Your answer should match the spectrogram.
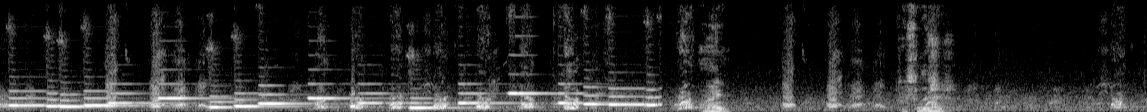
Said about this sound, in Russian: Проклятые собаки, чё они, как ты думаешь, разбесились?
